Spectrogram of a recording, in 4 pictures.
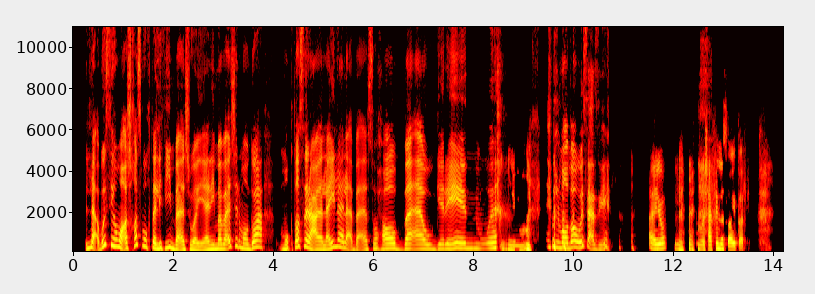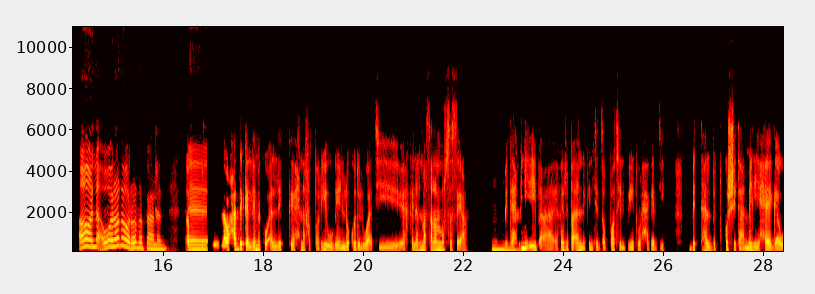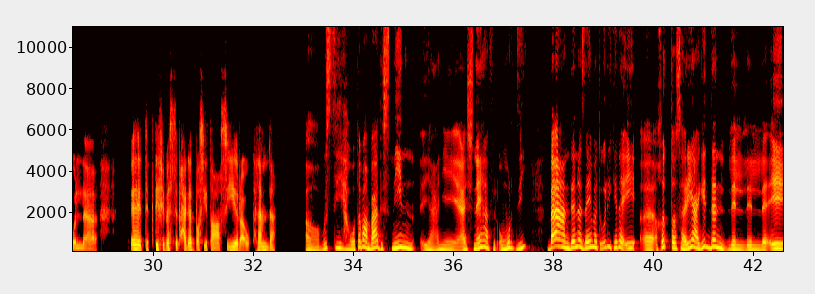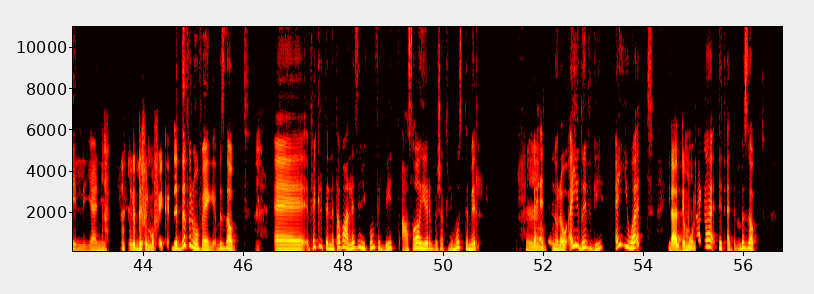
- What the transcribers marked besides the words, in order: laugh; other background noise; chuckle; laughing while speaking: "الموضوع وسع زيادة"; laugh; chuckle; chuckle; chuckle
- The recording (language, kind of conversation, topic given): Arabic, podcast, إزاي بتحضّري البيت لاستقبال ضيوف على غفلة؟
